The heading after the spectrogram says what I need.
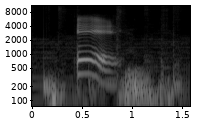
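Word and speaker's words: heir: वारिस, वारिस को हम बोलते हैं ए, ए। इसका एच और आर साइलेंट होता है।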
